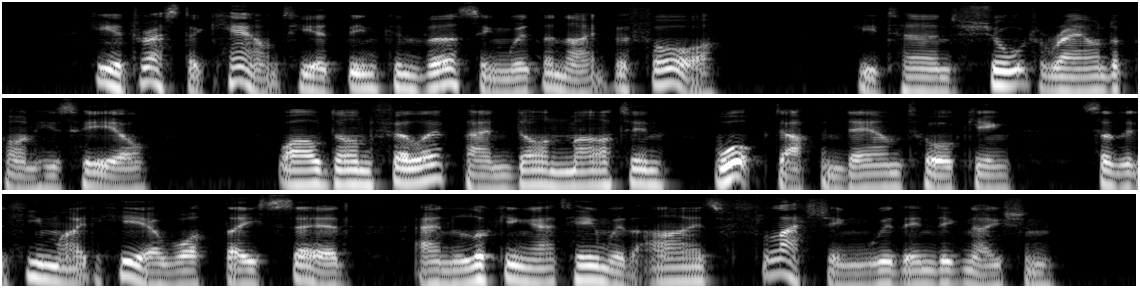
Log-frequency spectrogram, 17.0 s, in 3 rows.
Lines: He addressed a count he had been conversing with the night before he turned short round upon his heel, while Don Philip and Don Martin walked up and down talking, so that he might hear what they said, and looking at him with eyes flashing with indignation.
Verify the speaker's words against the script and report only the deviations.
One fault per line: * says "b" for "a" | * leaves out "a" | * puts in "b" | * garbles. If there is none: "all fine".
all fine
